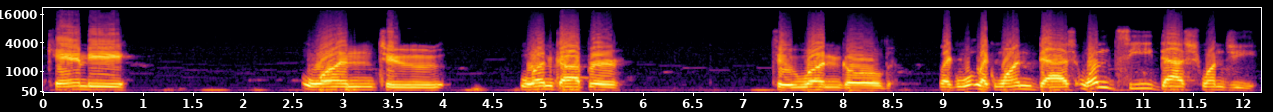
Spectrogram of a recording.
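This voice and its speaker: A man's voice: medium pitch, drawn-out words, long pauses, fairly bright tone, clean tone, no room sound, faint music behind, low-quality recording. A man playing in a tabletop game, casual and playful. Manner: playful, laughs often. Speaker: player.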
